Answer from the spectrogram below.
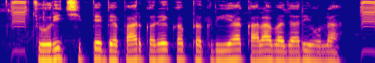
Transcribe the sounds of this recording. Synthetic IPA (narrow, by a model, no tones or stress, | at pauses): t͡ʃoːɾit͡ʃʰɪpːebjɛːpaːɾkəɾekapɾəkɾijakaːlabaːd͡ʒaːɾiɦoːlaː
